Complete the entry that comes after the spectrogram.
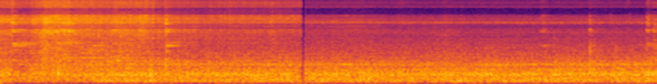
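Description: Chicken with yogurt and spices frying in oil in a stainless steel pot, sizzling steadily while a steel slotted spoon stirs it, with occasional clinks of the spoon on the pot: the bhuna stage of cooking the masala. The sound changes abruptly about two and a half seconds in.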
